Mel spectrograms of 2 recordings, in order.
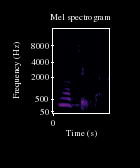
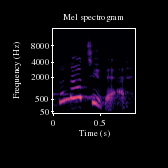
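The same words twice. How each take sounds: First: Much softer not too bad; quiet repeat, said to herself; soft echo. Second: Sudden high, breezy not too bad; high and breezy, shrugging it off; high light brush-off. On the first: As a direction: murmur it to yourself. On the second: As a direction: toss it off lightly. Shrugging off a pipe burst. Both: Real, not acted.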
